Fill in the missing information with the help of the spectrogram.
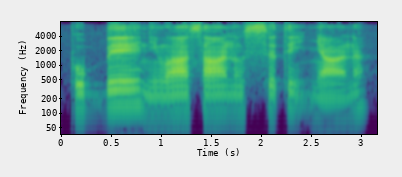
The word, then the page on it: pubbenivasanussati-nana: Pali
